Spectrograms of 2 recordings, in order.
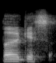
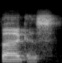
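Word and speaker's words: Birgus: This is potentially my favourite crustacean of all, the coconut crab, or Burgess latro. Actually, I always say Burgess latro to make it sound fancier, but it's pronounced burgers.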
